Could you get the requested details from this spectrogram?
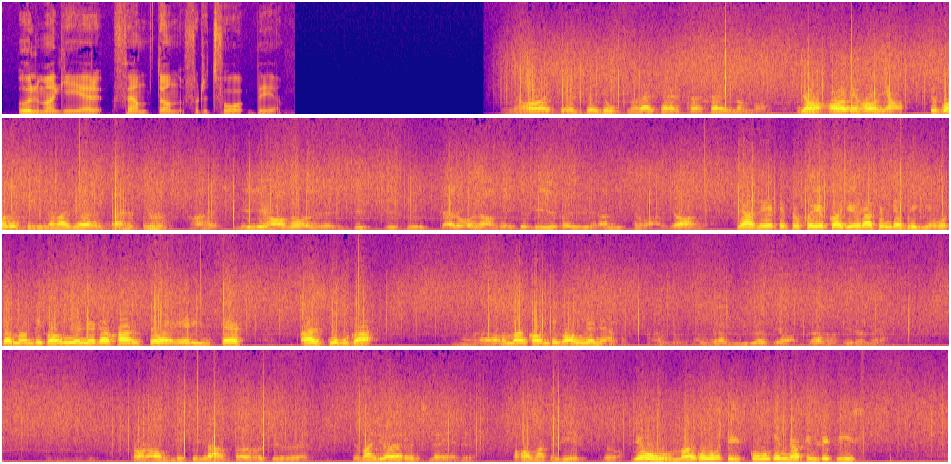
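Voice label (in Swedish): Ljustorp Medelpad, dialekter; Folkminnen; Svenska sagor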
